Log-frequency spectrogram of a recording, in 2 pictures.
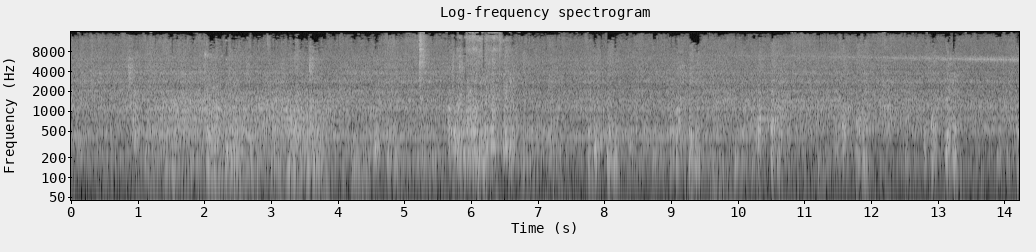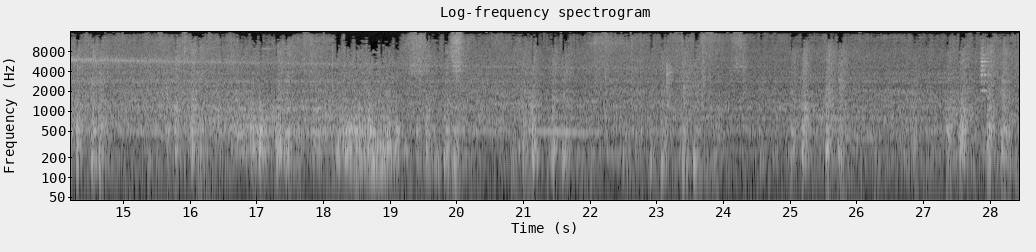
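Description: Inside a JR Tokaido Main Line local electric train running: continuous rumble with wheels knocking over rail joints. A faint high whine falls slowly in pitch midway as the train nears Samegai station.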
